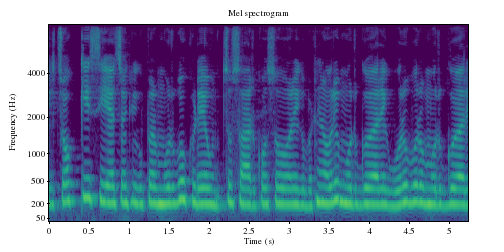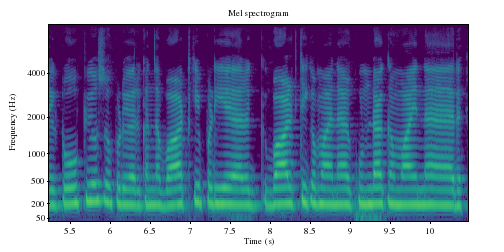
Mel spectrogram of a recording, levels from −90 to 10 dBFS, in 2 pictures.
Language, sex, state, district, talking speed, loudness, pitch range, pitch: Marwari, female, Rajasthan, Nagaur, 240 wpm, -24 LUFS, 190-210 Hz, 200 Hz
